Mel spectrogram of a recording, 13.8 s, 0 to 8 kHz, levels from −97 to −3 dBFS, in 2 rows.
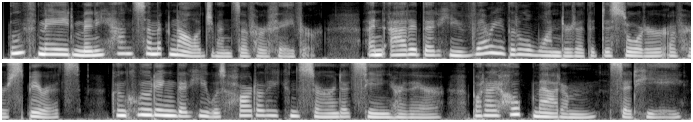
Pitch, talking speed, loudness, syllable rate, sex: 215 Hz, 160 wpm, -17 LUFS, 4.8 syllables/s, female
